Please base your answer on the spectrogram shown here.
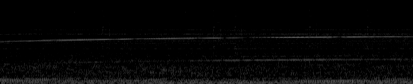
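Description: Aircraft left engine running steadily just after start-up, a continuous jet-like roar with a slowly rising whine, close and sustained, no talking.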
